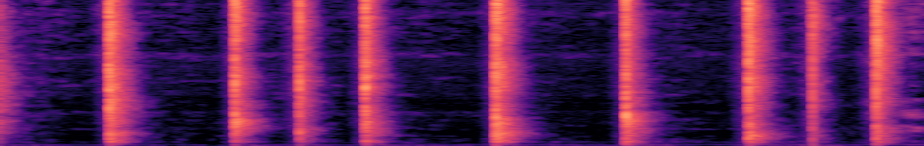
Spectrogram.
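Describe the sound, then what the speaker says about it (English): Sharp claps or taps in a simple rhythmic pattern of longer and shorter beats for a music rhythm exercise, about nine distinct hits spaced unevenly over a faint steady hum, with no talking. "And you'll hear them clapping or tapping."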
